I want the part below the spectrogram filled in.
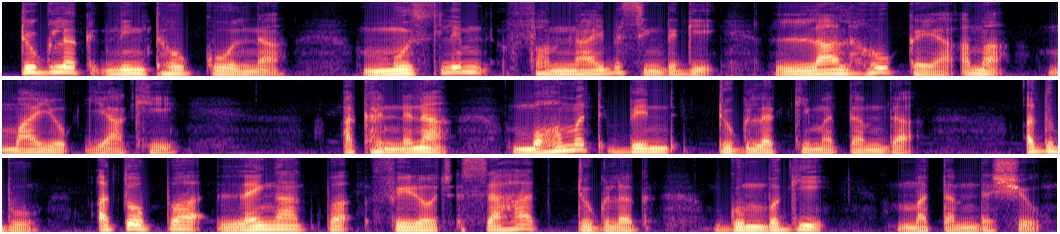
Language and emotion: Manipuri, neutral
